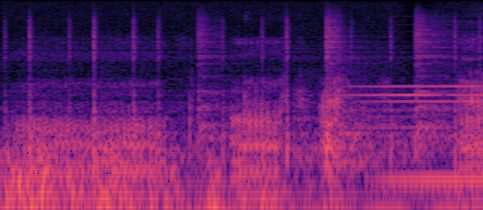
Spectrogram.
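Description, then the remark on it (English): A golden retriever, stopped on a hiking trail, growls low and steadily for a few seconds, a rumbling snarl with no one talking, and brief sharper rasps break through now and then. “She started to growl a little bit, and you don't ever hear her growl.”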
